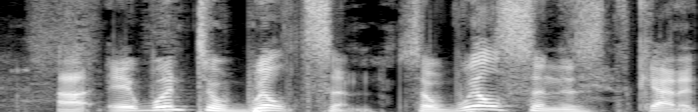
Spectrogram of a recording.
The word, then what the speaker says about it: Wilson: Not when you spell it, but Wilson is that's a big one. Yeah. That's a big one. You have the silent T.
